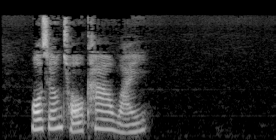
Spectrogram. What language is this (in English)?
Cantonese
